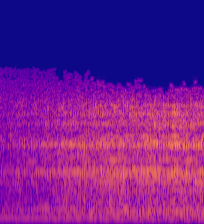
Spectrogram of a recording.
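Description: A motor vehicle engine runs with a steady, throaty drone that swells slightly louder over a few seconds, with no voices.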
